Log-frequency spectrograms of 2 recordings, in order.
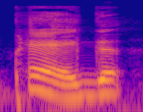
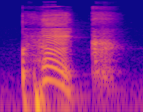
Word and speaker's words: peck: So please, you have no further excuse for saying peg when you mean peck. Peck. That is how you say it right.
